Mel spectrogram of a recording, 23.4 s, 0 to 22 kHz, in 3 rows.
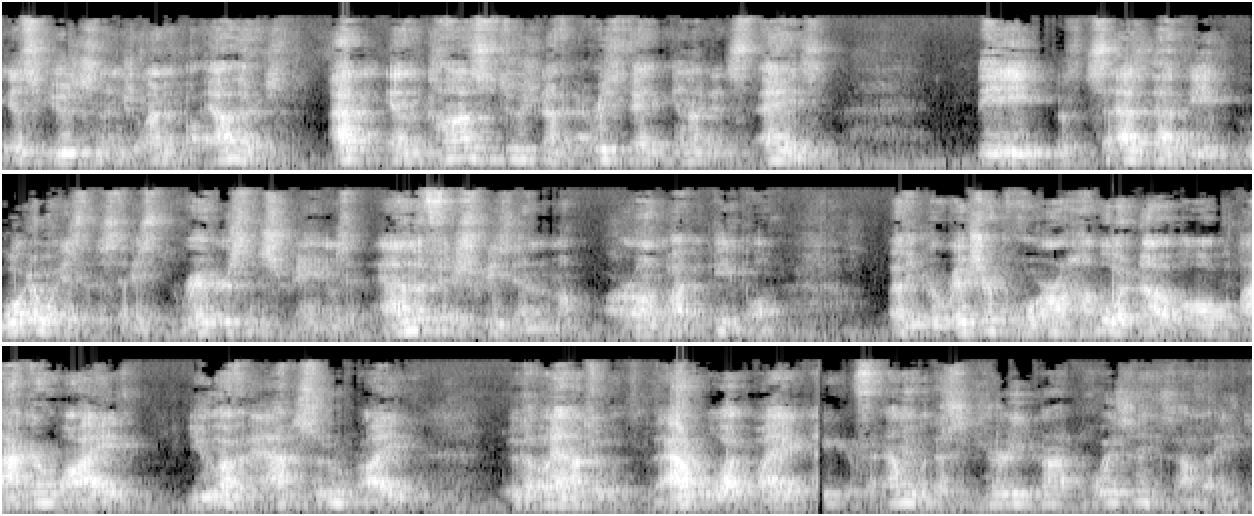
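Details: Man with spasmodic dysphonia (spasmodic dystonia) since age 42, after a previously strong voice; voice trembles, the tremble lessens or goes away after speaking a while.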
